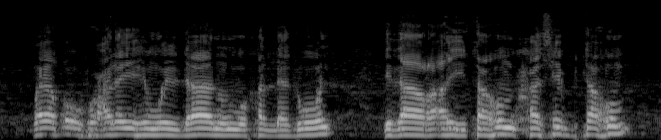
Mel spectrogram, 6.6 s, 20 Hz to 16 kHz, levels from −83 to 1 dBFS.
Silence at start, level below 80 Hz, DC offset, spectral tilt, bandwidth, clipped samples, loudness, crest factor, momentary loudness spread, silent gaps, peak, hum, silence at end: 0.35 s; -74 dBFS; under 0.1%; -7 dB/octave; 11 kHz; under 0.1%; -31 LUFS; 14 dB; 7 LU; none; -16 dBFS; none; 0.35 s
